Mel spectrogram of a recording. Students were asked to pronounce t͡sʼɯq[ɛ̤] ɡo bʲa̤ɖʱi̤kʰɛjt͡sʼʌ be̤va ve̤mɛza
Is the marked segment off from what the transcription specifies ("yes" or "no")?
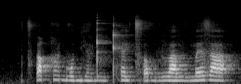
no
